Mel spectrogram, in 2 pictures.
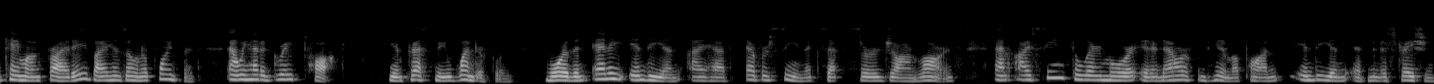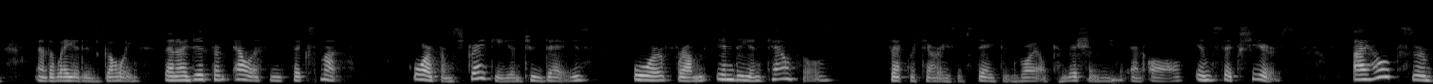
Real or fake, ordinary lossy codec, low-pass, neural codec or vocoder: fake; MP3, 24 kbps; 7.2 kHz; codec, 16 kHz, 4 kbps, FreqCodec, larger model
